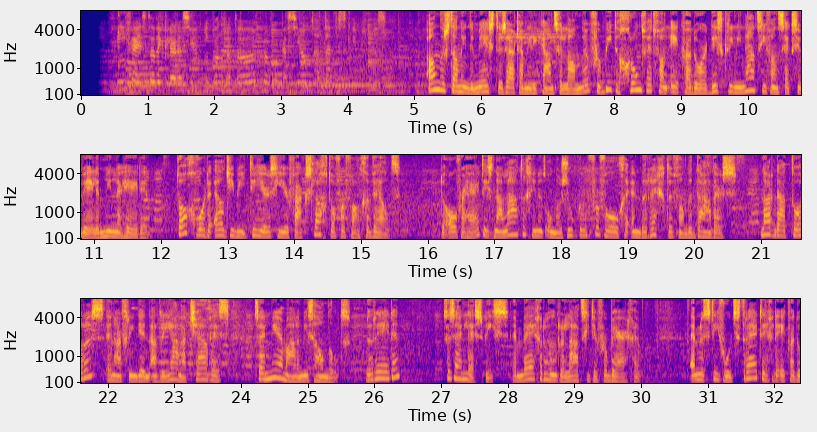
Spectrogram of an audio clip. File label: dutch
